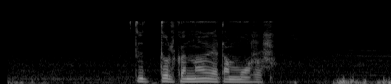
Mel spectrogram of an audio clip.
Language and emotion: Russian, angry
